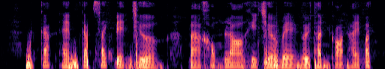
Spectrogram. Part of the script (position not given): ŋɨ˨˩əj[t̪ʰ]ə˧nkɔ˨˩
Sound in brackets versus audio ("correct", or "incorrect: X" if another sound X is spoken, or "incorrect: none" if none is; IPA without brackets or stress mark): correct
